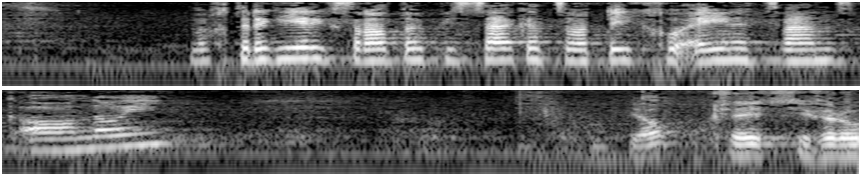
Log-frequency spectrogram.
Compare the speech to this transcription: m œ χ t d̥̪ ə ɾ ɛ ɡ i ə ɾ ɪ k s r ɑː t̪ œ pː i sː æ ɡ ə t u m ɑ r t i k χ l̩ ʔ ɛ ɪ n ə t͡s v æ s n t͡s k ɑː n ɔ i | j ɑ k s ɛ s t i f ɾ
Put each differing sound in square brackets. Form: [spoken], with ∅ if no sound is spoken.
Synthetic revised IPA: m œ χ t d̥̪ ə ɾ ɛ ɡ i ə ɾ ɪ k s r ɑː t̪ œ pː i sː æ ɡ ə [t͡s] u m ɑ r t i k χ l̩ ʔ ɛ ɪ n ə t͡s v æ [∅] n t͡s k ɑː n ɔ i | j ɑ k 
